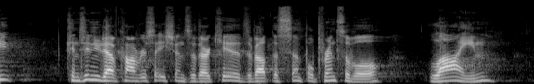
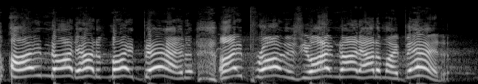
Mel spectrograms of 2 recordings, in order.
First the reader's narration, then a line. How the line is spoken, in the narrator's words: Charlie screams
